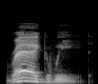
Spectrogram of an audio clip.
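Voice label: "ragweed", British English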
